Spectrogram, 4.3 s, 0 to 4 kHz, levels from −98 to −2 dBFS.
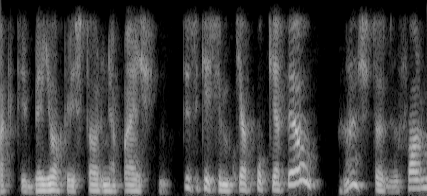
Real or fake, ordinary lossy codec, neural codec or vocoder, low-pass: fake; Opus, 64 kbps; codec, 24 kHz, 6 kbps, HILCodec; 3.6 kHz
